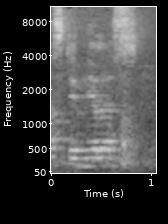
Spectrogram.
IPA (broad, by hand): ˈstɪmjələs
